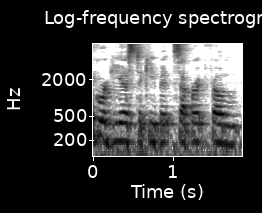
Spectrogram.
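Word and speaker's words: Gorgias: by gorgeous that's g-o-r-g-i-a-s g-o-r-g-i-a-s and some people pronounce it gorgeous for some reason but um I say gorgeous to keep it separate from the descriptive um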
